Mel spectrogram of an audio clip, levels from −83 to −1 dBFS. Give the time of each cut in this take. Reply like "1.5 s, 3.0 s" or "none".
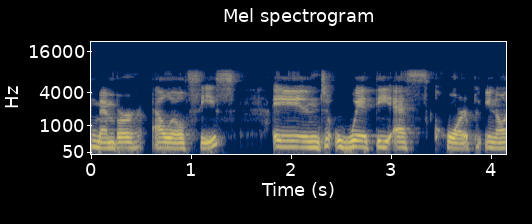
1.8 s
